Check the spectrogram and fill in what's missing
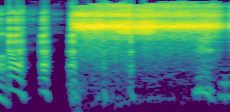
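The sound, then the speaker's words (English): A short burst of voice gives way to a steady, loud, high-pitched hissing spray, like a fire extinguisher discharging, holding unbroken for over a second; a spray effect in the Rome burning scene at Spaceship Earth. “Spray for breeze or something. Fire extinguisher.”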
